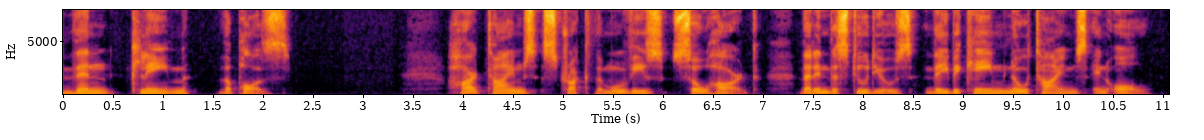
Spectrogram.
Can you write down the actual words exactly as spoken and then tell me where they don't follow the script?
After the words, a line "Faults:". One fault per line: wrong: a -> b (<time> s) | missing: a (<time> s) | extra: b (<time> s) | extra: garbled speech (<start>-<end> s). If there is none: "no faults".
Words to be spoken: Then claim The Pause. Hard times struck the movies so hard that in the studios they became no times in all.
Then claim The Pause. Hard times struck the movies so hard that in the studios they became no times in all.
Faults:
no faults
